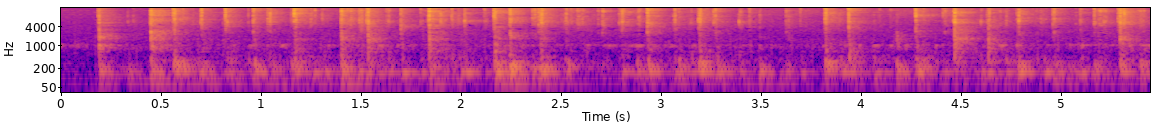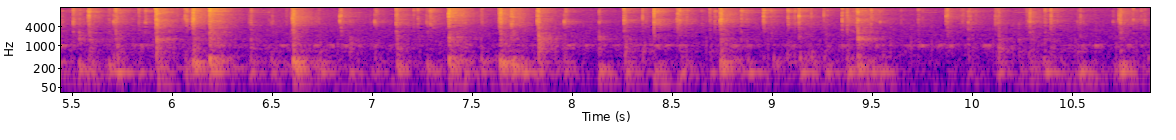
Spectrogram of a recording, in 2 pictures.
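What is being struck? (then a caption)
Low-profile keyboard with plastic keys. Fingertips of both hands rapidly type on a white Apple Magic Keyboard, an aluminium keyboard with plastic keys, resting on a wooden desk. A dense, steady stream of short, dry, bright key clicks is heard, each tap dying away almost at once, with occasional slightly louder strikes.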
